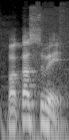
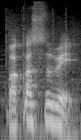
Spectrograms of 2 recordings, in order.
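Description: Both takes have the same delivery.

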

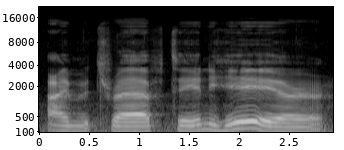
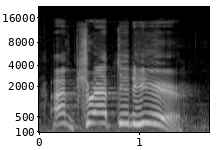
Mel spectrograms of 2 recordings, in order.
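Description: First: It is said plainly, in a normal tone. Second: It is said in an exaggerated, terrible tone.

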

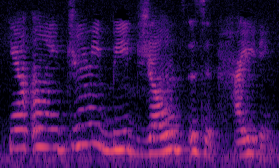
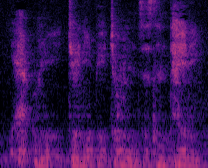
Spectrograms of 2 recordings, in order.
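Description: First: It is said in a normal voice. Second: It is said in a scary voice.

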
